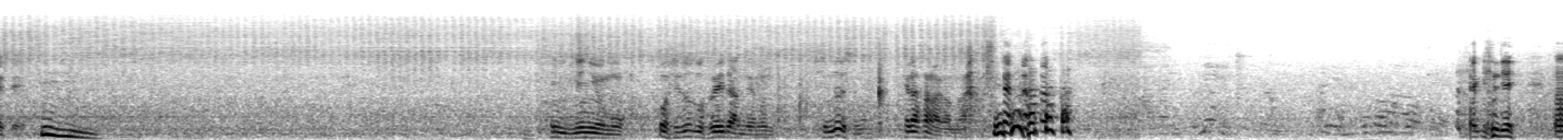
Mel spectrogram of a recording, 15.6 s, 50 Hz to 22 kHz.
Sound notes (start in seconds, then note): 9.9 laughs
